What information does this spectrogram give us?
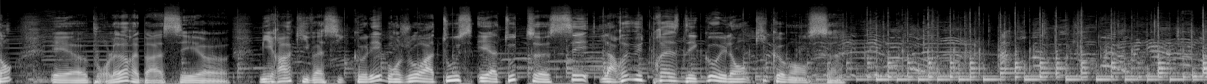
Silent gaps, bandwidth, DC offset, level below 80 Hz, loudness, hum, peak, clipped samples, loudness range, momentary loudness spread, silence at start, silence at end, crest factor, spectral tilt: none; 15.5 kHz; under 0.1%; -38 dBFS; -17 LUFS; none; -2 dBFS; under 0.1%; 4 LU; 5 LU; 0 s; 0 s; 14 dB; -5.5 dB/octave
